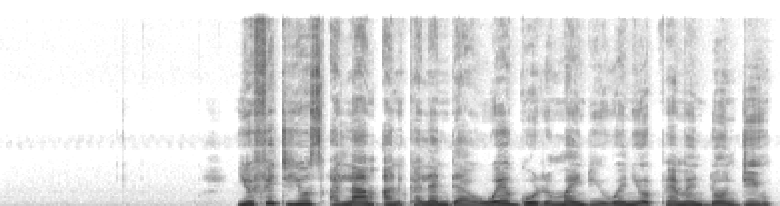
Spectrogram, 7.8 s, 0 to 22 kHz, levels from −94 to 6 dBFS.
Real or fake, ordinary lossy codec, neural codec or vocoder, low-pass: real; none; none; none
